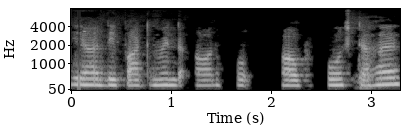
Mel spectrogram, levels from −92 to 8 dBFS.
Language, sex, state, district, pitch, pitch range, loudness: Hindi, female, Bihar, Purnia, 210 Hz, 200-215 Hz, -23 LUFS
